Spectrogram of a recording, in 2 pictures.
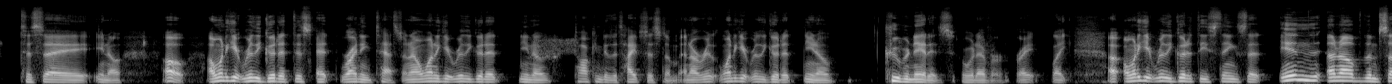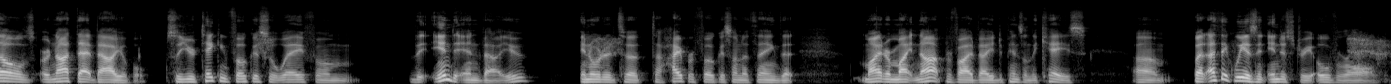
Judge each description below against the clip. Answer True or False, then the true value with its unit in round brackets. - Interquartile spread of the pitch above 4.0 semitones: True (5.0 semitones)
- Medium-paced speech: False (225 wpm)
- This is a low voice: True (115 Hz)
